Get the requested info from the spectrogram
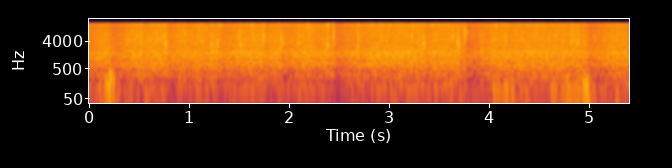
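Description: Heavy thunderstorm rain pouring down steadily, a dense even hiss with scattered sharp drop impacts close by. There are a few brief low thumps, one just after the start and a couple near the end.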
